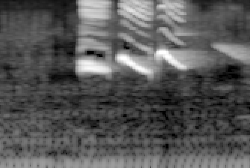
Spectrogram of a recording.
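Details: Caged Green-winged saltator in Brazil warming up its song: three full whistled notes, one steady and two sliding downward, followed by a faint high falling whistle, against a low mechanical hum.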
